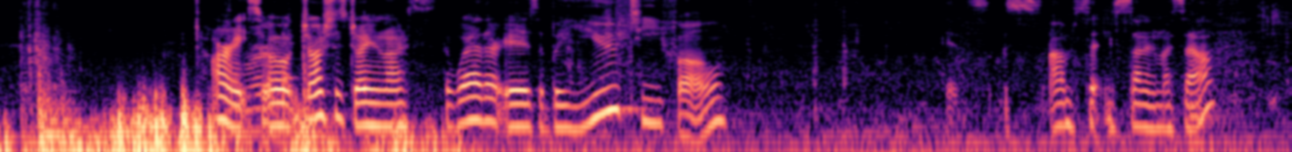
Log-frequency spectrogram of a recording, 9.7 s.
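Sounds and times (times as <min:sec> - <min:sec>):
door slamming shut: 0:00.2 - 0:00.6
speech: 0:01.6 - 0:05.6, 0:07.9 - 0:09.4.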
